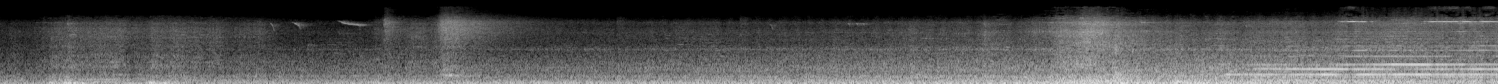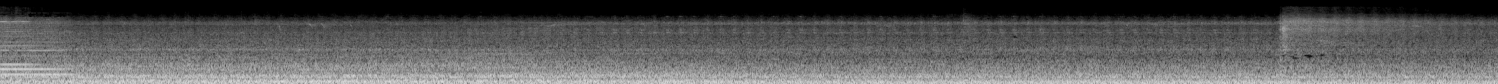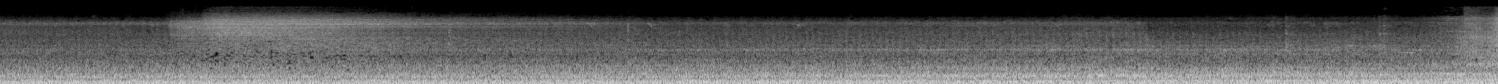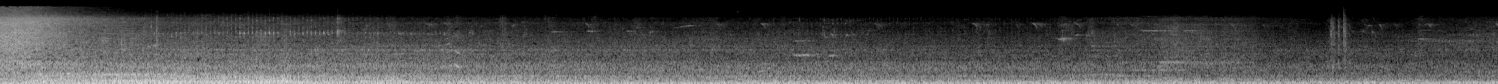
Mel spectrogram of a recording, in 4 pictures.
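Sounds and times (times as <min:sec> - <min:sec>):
train wheels rumbling: 0:00.0 - 0:59.9
locomotive horn chord: 0:12.2 - 0:15.9.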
